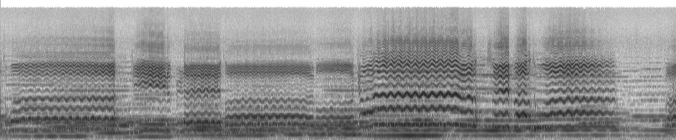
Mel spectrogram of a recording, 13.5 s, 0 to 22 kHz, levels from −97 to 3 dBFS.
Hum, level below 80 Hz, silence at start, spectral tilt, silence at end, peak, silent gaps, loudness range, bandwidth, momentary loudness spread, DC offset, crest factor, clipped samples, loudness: none; -50 dBFS; 0 s; -3.5 dB/octave; 0 s; -2 dBFS; none; 6 LU; 17.5 kHz; 12 LU; under 0.1%; 16 dB; under 0.1%; -15 LUFS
